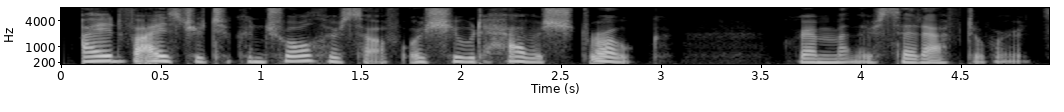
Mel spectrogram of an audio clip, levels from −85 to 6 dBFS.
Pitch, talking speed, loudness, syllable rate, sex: 215 Hz, 180 wpm, -22 LUFS, 5.8 syllables/s, female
